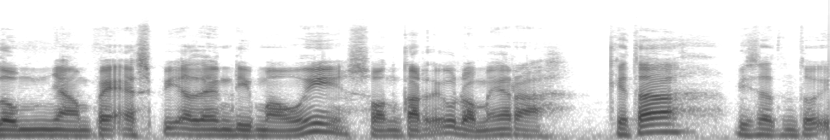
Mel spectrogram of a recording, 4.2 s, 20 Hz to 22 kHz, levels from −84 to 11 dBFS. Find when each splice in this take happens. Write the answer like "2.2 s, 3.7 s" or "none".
2.9 s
